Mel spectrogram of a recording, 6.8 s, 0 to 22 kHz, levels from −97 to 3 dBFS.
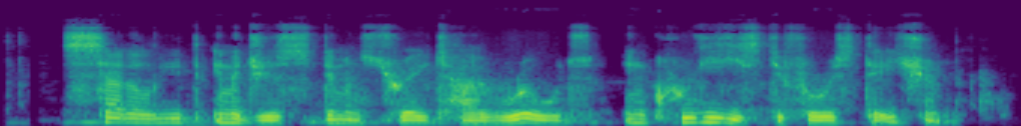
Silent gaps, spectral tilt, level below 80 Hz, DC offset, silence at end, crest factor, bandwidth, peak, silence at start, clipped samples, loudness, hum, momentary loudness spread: none; -5 dB/octave; -62 dBFS; under 0.1%; 0.25 s; 16 dB; 10 kHz; -2 dBFS; 0.45 s; under 0.1%; -18 LUFS; none; 9 LU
